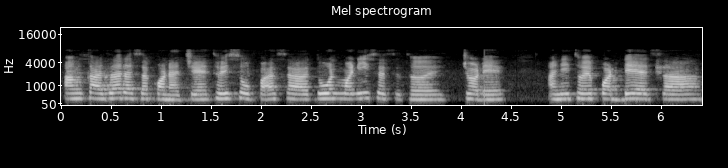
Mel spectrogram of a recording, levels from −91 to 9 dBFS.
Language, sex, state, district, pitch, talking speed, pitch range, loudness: Konkani, female, Goa, North and South Goa, 240 Hz, 150 wpm, 225-250 Hz, -15 LUFS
